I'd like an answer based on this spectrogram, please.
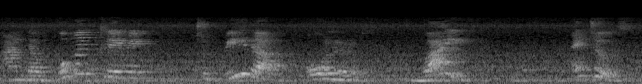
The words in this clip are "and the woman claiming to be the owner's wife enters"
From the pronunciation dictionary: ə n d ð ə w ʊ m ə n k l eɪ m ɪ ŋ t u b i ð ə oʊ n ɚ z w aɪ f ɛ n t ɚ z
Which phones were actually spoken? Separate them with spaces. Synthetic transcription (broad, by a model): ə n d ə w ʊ m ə n k l eɪ m ɪ ŋ t u b i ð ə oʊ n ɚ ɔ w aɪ ɛ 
